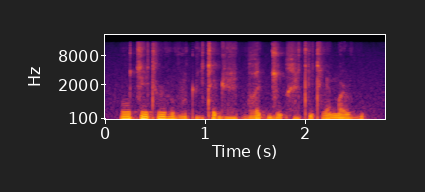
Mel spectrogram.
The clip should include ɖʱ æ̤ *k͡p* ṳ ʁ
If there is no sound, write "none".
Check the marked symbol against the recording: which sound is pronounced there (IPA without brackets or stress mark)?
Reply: p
